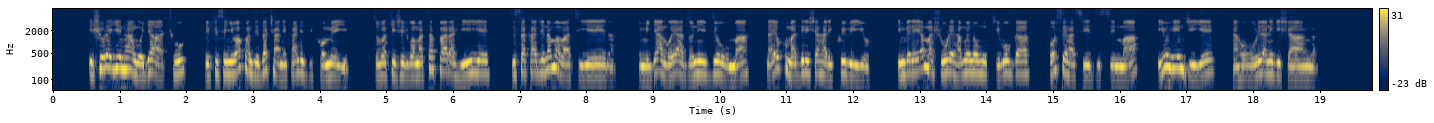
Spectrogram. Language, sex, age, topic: Rundi, male, 36-49, education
